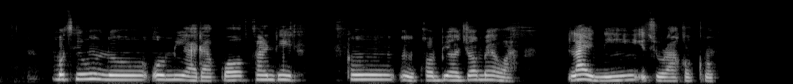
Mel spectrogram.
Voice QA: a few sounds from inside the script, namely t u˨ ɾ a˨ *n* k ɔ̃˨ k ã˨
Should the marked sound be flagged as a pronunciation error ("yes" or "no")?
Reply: yes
